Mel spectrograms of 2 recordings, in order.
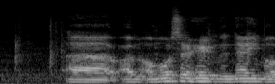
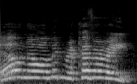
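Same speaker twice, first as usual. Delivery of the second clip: mocking quote; 14 semitones higher, 5 dB louder than usual. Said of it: "this person might say".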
